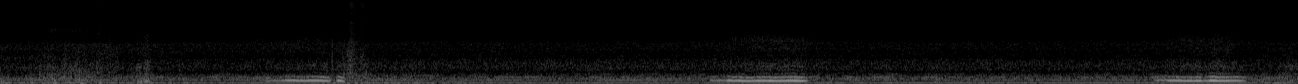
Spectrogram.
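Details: Pet snoring while asleep in bed with its owner: soft, rhythmic low snores about every four to five seconds, roughly 14 a minute, over steady room hum.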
